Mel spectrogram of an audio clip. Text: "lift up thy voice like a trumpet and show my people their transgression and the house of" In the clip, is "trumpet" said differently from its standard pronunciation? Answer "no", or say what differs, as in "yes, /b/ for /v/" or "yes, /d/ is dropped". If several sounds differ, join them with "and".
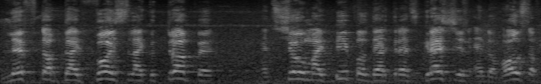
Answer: no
